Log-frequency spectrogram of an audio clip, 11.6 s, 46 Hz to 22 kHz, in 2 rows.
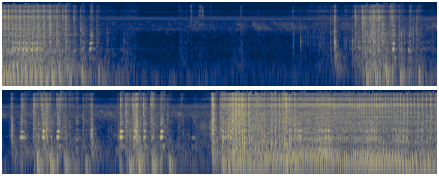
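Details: Evinrude Bobcat 25hp two-stroke snowmobile sat 20+ years, not started in a while, given a shot of fuel; recoil pulls with sputtering uneven bursts before catching, then ragged unsteady run; owner suspects air leak or hardened carburetor diaphragm.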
